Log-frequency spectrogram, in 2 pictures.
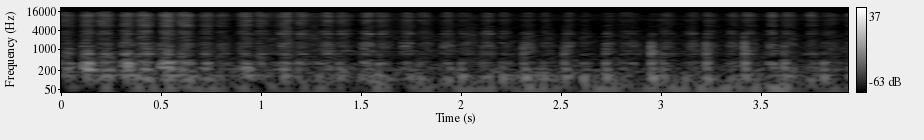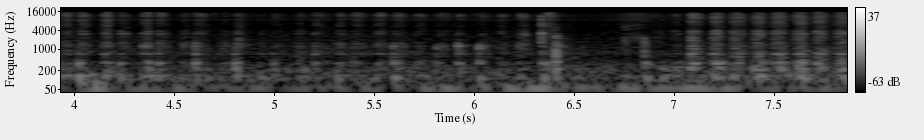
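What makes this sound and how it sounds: A yellow colored pencil scratches back and forth over a flat paper coloring book page, coloring in a giraffe. The quiet, dry scratching comes in quick, uneven strokes at about two or three per second, each one short with no ring. There is a soft low rumble underneath and an occasional sharper tick.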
